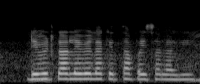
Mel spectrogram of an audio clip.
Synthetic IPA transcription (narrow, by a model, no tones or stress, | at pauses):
ɖeʋɪʈkaɾleʋelakɪt̪napəjsalaɡiː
